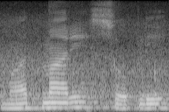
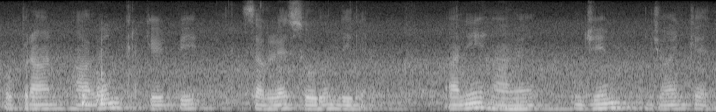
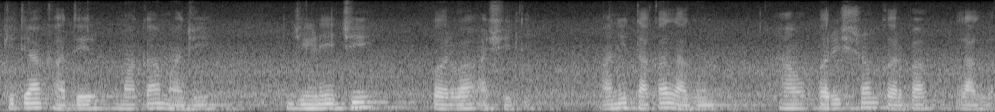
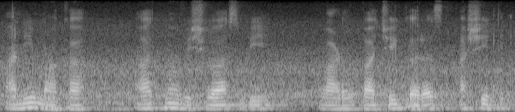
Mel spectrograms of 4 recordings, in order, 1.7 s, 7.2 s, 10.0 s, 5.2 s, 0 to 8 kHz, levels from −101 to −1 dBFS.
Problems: none marked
